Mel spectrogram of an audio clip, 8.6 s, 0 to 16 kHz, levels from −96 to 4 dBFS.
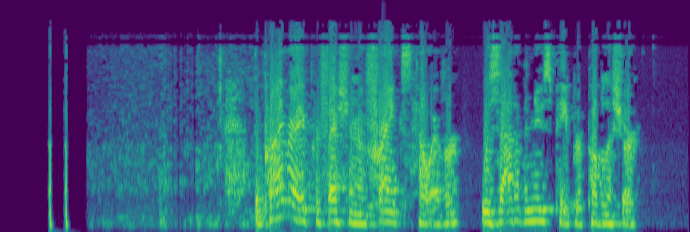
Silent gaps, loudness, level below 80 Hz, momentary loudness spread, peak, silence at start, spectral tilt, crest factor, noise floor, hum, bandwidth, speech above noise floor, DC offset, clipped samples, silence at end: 1.01-1.07 s; -11 LUFS; -48 dBFS; 12 LU; 0 dBFS; 0.6 s; -4.5 dB/octave; 14 dB; -56 dBFS; none; 11.5 kHz; 46 dB; under 0.1%; under 0.1%; 0.65 s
